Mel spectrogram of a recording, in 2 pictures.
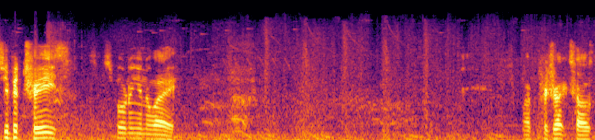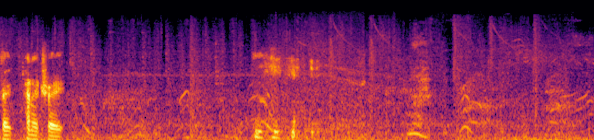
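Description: Magic blasts crackle and burst during a fight.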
